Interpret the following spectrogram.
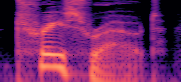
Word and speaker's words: tracert: Another important tool is spelled t r a c e r t but pronounced traceroute.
